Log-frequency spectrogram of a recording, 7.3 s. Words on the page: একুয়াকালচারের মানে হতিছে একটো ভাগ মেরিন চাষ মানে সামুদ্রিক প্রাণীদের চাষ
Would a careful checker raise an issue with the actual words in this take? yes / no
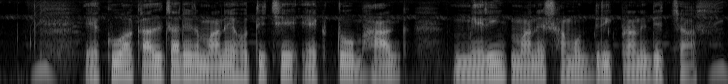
yes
